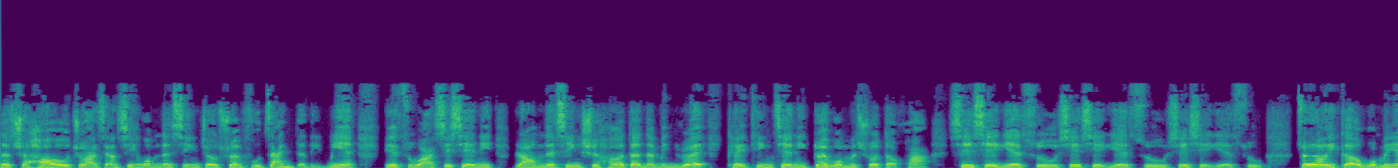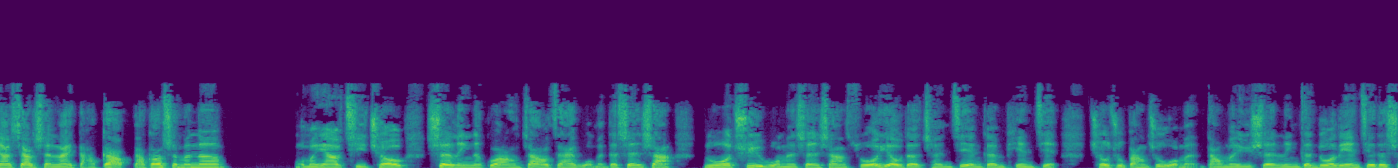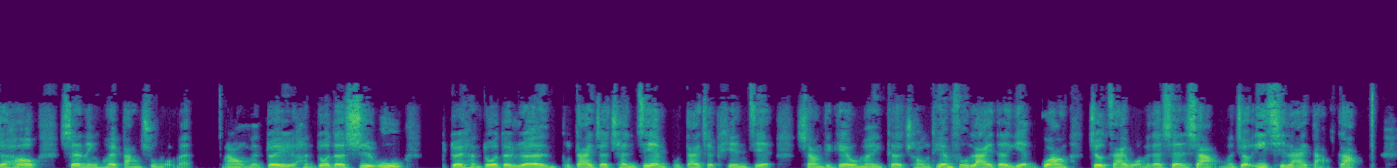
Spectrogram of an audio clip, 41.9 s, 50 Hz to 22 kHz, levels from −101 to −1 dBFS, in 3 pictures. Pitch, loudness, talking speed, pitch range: 150 Hz, -21 LUFS, 265 characters per minute, 130-175 Hz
